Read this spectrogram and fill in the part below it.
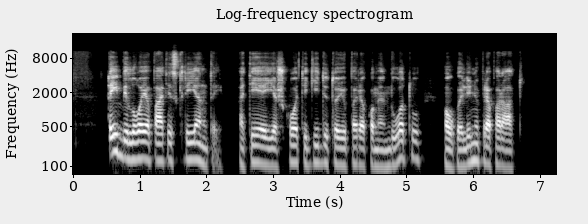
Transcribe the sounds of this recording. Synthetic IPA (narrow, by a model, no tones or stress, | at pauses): t̪ɐɪbʲilˠoːjɛpɑːt̪ʲiːsklʲɪjɛnt̪ɐ̰ɪ | ɐt̪ʲeːjɛjiɛʃkoːt̪ʲɪɡʲiːd̪ʲɪt̪oːjupɐɾʲɛkɔmʲɛnd̪uɔt̪uː | ɒʊɡɐlʲɪnʲuːpʲɾʲɛpɐɾɑːt̪u̥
